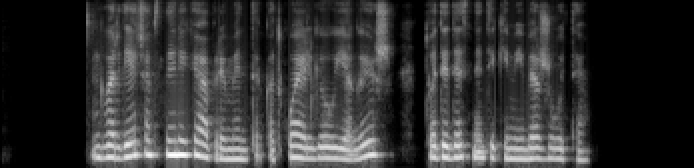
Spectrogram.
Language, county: Lithuanian, Kaunas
